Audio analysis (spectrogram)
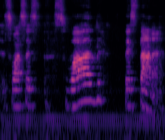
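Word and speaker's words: Svadhisthana: So sacral chakra right the swast suadana that's how it's pronounced in Sanskrit.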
